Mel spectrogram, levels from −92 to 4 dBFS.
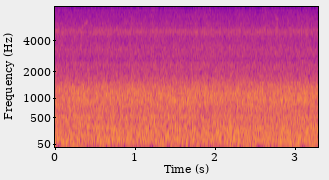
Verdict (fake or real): real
